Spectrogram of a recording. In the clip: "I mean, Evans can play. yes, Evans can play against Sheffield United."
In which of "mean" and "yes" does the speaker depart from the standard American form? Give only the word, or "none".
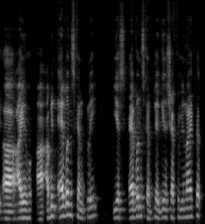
none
